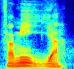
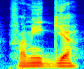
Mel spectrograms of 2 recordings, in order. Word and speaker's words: famiglia: simplify it into an L. And instead, people in the extreme south will simplify it into a Y. So, yeah, and it becomes famiglia, famiglia. And then in Sicilian, we just give up and pronounce it like a G, famiglia.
